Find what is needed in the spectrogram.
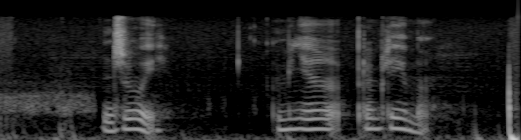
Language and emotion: Russian, neutral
